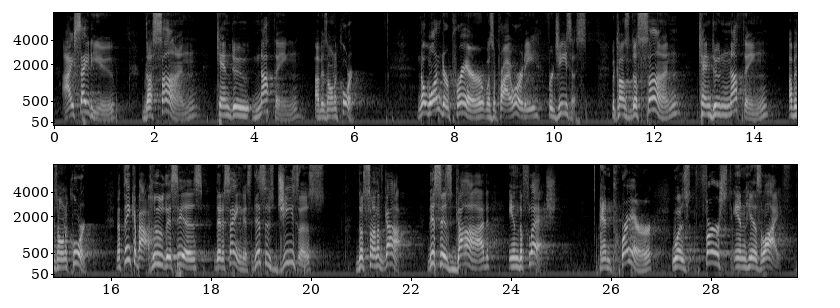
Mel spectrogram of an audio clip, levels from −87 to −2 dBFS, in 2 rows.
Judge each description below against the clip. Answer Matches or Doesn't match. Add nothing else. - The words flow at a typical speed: Doesn't match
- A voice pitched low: Doesn't match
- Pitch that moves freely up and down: Matches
